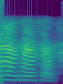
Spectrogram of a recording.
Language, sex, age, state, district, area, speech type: Sanskrit, male, 45-60, Karnataka, Bangalore Urban, urban, conversation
